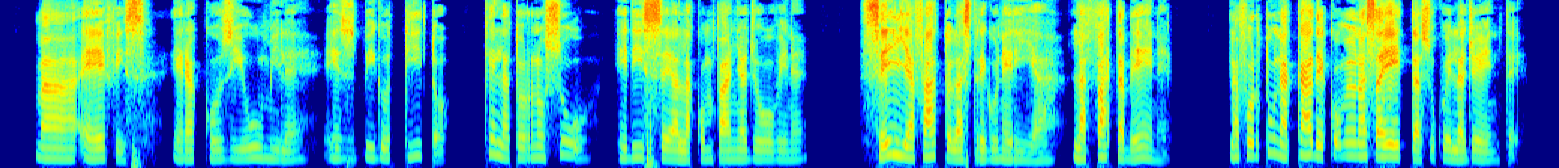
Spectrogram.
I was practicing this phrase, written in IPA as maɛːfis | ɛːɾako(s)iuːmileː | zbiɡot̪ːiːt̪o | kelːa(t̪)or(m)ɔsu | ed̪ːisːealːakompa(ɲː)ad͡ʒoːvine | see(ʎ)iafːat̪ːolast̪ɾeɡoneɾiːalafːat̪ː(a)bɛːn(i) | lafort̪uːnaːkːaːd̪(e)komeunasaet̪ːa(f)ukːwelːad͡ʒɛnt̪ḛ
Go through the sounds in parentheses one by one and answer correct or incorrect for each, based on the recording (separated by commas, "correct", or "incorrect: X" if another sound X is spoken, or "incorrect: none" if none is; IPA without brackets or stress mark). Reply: incorrect: z, correct, incorrect: n, correct, incorrect: ʎː, correct, incorrect: e, correct, incorrect: s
